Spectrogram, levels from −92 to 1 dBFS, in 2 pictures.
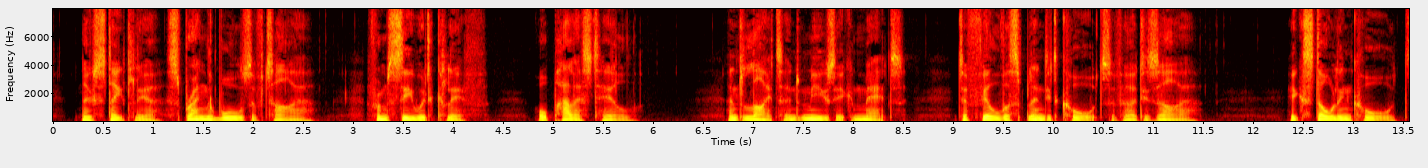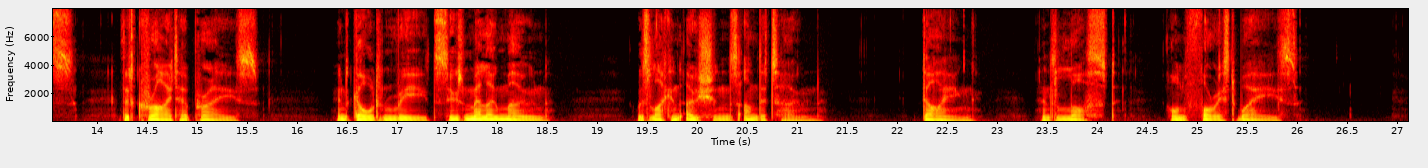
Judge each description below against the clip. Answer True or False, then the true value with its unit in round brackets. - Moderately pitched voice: False (80 Hz)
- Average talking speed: False (110 wpm)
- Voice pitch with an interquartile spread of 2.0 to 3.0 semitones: True (2.4 semitones)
